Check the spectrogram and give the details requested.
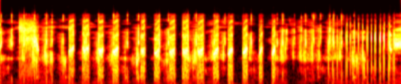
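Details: White-nest swiftlet lure call, tested in East Kalimantan and used to draw birds to swiftlet houses: rapid series of sharp chirping clicks, about two or three per second, some buzzy, with a twittering burst near the end.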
